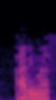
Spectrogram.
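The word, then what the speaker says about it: あります: The two verbs are arimas and imas. The U at the end is silent.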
